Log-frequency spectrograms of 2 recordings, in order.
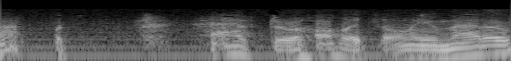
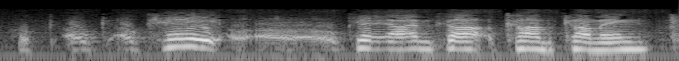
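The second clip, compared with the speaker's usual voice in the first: stuttering, then calling out louder and higher; nervous stammer; 11 semitones higher, 8 dB louder, slower than usual. Acted. Husband stammers a frightened reply to the visitor at the door. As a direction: trips over every word while calling to the door.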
